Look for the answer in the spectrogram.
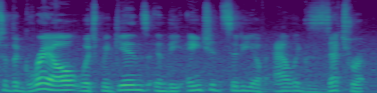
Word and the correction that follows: Alexandretta: It's How do you say this? It's Alexandretta. That's it.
